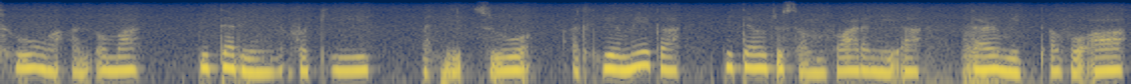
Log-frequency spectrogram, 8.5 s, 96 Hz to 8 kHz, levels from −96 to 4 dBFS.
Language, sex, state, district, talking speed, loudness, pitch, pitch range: Mizo, female, Mizoram, Aizawl, 160 wpm, -15 LUFS, 195 Hz, 190-210 Hz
